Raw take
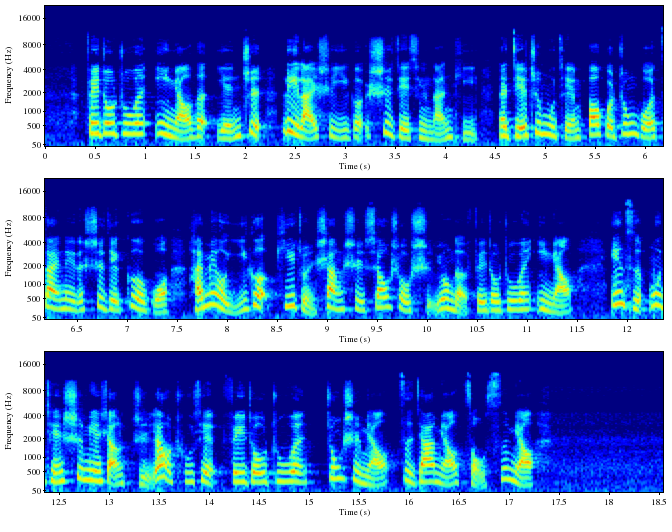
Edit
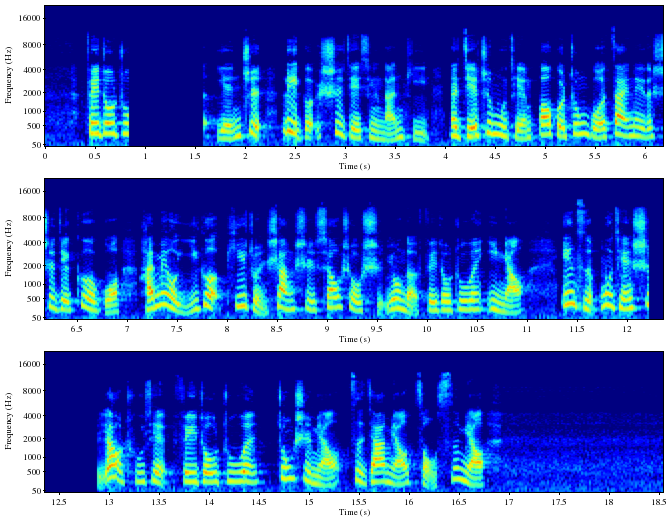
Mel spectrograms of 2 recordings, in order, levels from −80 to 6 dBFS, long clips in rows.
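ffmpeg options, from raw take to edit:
-filter_complex "[0:a]asplit=6[a][b][c][d][e][f];[a]atrim=end=0.83,asetpts=PTS-STARTPTS,afade=t=out:st=0.826:d=0.004:c=hsin[g];[b]atrim=start=0.83:end=1.58,asetpts=PTS-STARTPTS,volume=0[h];[c]atrim=start=1.58:end=2.502,asetpts=PTS-STARTPTS,afade=t=in:d=0.004:c=hsin[i];[d]atrim=start=2.988:end=12.7,asetpts=PTS-STARTPTS,afade=t=out:st=9.708:d=0.004:c=hsin[j];[e]atrim=start=12.7:end=13.37,asetpts=PTS-STARTPTS,volume=0[k];[f]atrim=start=13.37,asetpts=PTS-STARTPTS,afade=t=in:d=0.004:c=hsin[l];[g][h][i]concat=n=3:v=0:a=1[m];[j][k][l]concat=n=3:v=0:a=1[n];[m][n]acrossfade=d=0.004:c1=hsin:c2=hsin"

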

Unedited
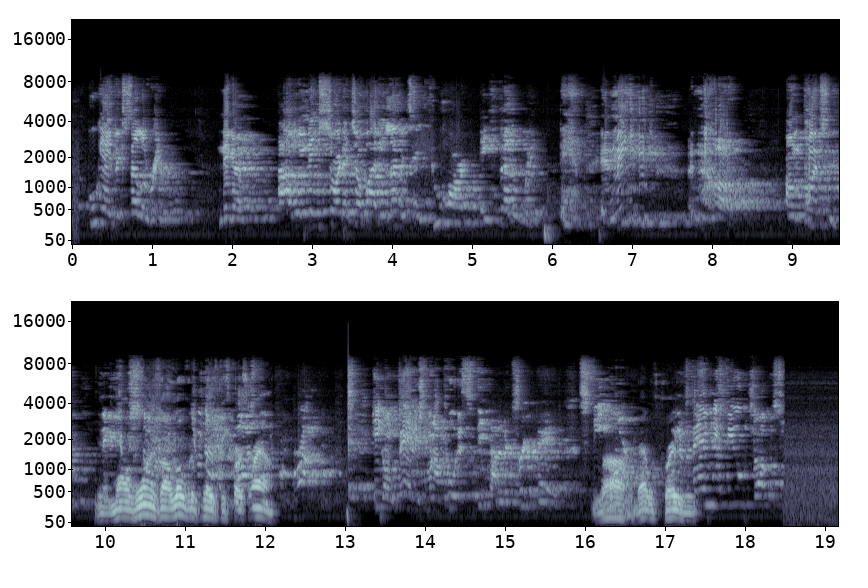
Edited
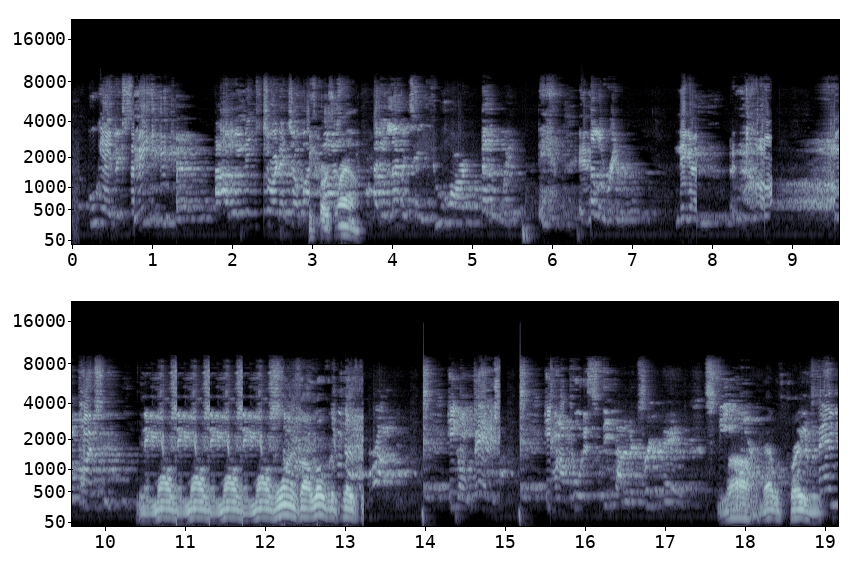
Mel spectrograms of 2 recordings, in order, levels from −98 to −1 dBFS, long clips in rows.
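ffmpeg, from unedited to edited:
-filter_complex "[0:a]asplit=17[a][b][c][d][e][f][g][h][i][j][k][l][m][n][o][p][q];[a]atrim=end=0.772[r];[b]atrim=start=6.748:end=7.282[s];[c]atrim=start=2.088:end=3.18,asetpts=PTS-STARTPTS,afade=t=out:st=0.702:d=0.39[t];[d]atrim=start=3.18:end=3.752,asetpts=PTS-STARTPTS,afade=t=in:d=0.004:c=hsin[u];[e]atrim=start=11.468:end=12.282[v];[f]atrim=start=3.748:end=5.102[w];[g]atrim=start=5.388:end=6.752[x];[h]atrim=start=0.768:end=2.092[y];[i]atrim=start=7.278:end=8.132[z];[j]atrim=start=8.128:end=9.012,asetpts=PTS-STARTPTS,areverse[aa];[k]atrim=start=9.008:end=10.372[ab];[l]atrim=start=9.958:end=10.372[ac];[m]atrim=start=9.958:end=10.372[ad];[n]atrim=start=9.958:end=11.472[ae];[o]atrim=start=12.278:end=13.992[af];[p]atrim=start=12.778:end=13.412[ag];[q]atrim=start=13.988[ah];[r][s]acrossfade=d=0.004:c1=hsin:c2=hsin[ai];[t][u]concat=n=2:v=0:a=1[aj];[ai][aj]acrossfade=d=0.004:c1=hsin:c2=hsin[ak];[ak][v]acrossfade=d=0.004:c1=hsin:c2=hsin[al];[al][w]acrossfade=d=0.004:c1=hsin:c2=hsin[am];[am][x]acrossfade=d=0.004:c1=hsin:c2=hsin[an];[an][y]acrossfade=d=0.004:c1=hsin:c2=hsin[ao];[ao][z]acrossfade=d=0.004:c1=hsin:c2=hsin[ap];[ap][aa]acrossfade=d=0.004:c1=hsin:c2=hsin[aq];[aq][ab]acrossfade=d=0.004:c1=hsin:c2=hsin[ar];[ar][ac]acrossfade=d=0.004:c1=hsin:c2=hsin[as];[as][ad]acrossfade=d=0.004:c1=hsin:c2=hsin[at];[at][ae]acrossfade=d=0.004:c1=hsin:c2=hsin[au];[au][af]acrossfade=d=0.004:c1=hsin:c2=hsin[av];[av][ag]acrossfade=d=0.004:c1=hsin:c2=hsin[aw];[aw][ah]acrossfade=d=0.004:c1=hsin:c2=hsin"

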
